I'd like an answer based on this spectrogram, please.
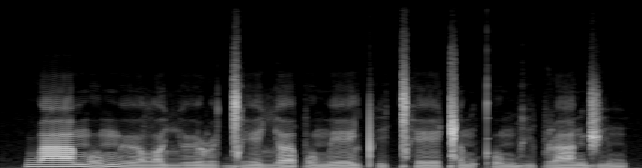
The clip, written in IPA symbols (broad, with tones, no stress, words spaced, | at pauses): waː˦mo˨˦ mʏː˨lˠʏ˨ ʎʏː˨ɭʏ˨ɡ͡ǀeː˨ ʎɐː˦po˨meː˦˨lʲ pʼi˨ǀʰeː˦ǁə˨m kʼo˨mbiː˨pɭaː˦ nd͡ʒi˨m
